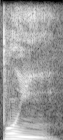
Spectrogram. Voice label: "buinn3", taiwanese Syllables

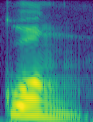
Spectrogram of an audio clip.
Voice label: "gung4", Taiwanese syllable

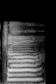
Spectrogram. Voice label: "zha1", Taiwanese

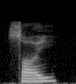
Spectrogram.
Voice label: "soi5", taiwanese Syllables

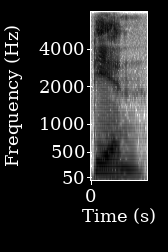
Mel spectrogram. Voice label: "dien3", Taiwanese

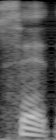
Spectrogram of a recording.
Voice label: "set3", taiwanese Syllables

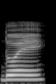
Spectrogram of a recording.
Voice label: "lue1", Taiwanese syllable

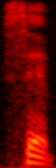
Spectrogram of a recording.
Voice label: "sep3", taiwanese

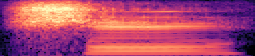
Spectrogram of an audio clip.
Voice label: "shii2", taiwanese Syllables

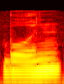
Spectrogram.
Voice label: "bhun5", taiwanese Syllables

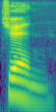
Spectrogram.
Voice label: "zyuan3", taiwanese

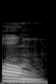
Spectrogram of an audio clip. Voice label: "ong3", Taiwanese

